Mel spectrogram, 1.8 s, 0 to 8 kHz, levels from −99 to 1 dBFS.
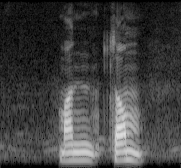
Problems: constant background noise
